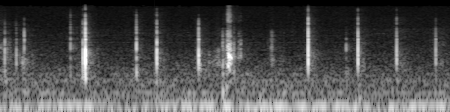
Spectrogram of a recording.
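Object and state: Paper box tapped.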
